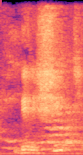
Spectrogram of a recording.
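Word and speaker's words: בְּרֵאשִׁית: terra esse versículo e na língua hebraica podemos pronunciar bereshit bará Elohim é que faz tamanho deve uma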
